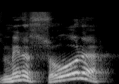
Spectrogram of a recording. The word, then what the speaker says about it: Minnesota: You're not saying it right. Uh-huh. It's Minnesota.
